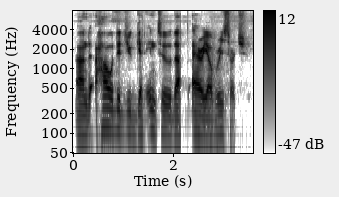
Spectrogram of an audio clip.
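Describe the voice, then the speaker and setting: A man hosting a conversational interview, asking short questions with hesitant pauses partway through. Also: deep voice. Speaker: podcast host, interviewer.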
